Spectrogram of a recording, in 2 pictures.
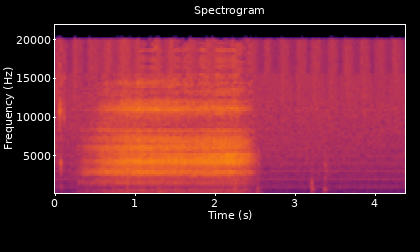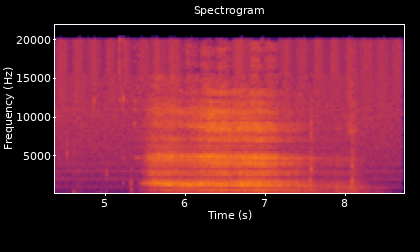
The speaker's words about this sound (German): Und halte deine Luft einen Augenblick dort, bevor du sie wieder durch den Mund lange ausatmest.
